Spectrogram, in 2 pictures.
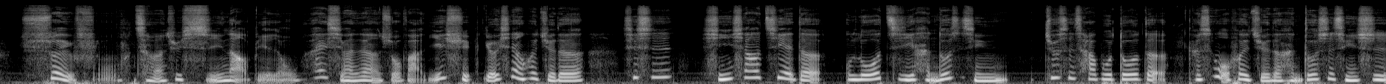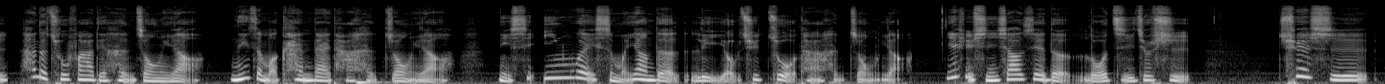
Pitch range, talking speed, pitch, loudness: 180-240 Hz, 220 characters per minute, 210 Hz, -18 LUFS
